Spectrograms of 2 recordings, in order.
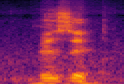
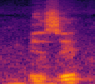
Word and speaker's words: visit: So V sound is created by biting the lower lip with your upper teeth. It's visit. Okay. If you Okay. If you say visit then it's V sound. It's not. Okay. Okay. Visit. Yes. Visit. That's the sound.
